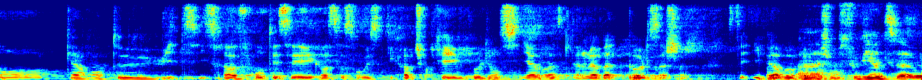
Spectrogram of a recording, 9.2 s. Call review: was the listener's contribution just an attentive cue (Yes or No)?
No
